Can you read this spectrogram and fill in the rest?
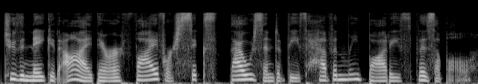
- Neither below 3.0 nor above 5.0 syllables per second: No, 5.5 syllables/s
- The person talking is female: Yes, female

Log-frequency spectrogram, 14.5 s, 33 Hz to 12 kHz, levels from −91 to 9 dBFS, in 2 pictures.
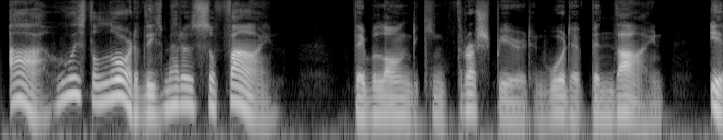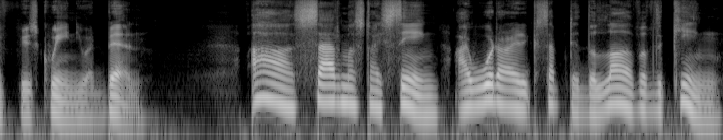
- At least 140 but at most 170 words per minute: Yes, average, 165 wpm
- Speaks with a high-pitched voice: No, low, 115 Hz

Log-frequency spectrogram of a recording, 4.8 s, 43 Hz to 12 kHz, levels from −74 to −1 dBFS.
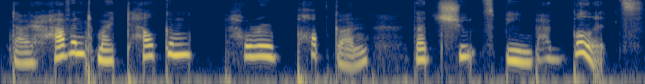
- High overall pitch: Yes, high, 245 Hz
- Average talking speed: Yes, average, 160 wpm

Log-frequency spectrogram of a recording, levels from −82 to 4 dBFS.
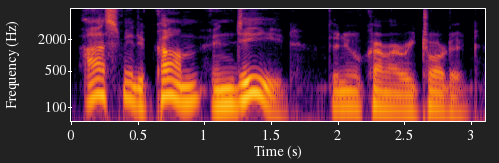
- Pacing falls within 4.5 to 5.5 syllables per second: No, 5.7 syllables/s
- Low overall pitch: Yes, low, 115 Hz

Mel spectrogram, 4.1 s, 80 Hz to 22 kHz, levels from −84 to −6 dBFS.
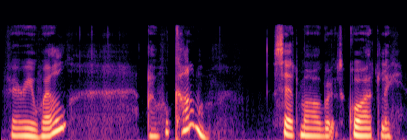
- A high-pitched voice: Yes, high, 200 Hz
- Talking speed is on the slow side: Yes, slow, 120 wpm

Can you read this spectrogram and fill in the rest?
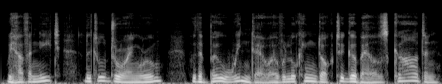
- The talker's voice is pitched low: Yes, low, 120 Hz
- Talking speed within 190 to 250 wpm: Yes, fast, 205 wpm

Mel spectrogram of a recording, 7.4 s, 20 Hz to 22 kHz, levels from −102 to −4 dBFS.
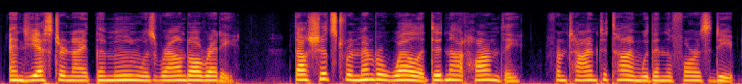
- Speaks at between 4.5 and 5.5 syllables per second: Yes, 5.0 syllables/s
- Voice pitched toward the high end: Yes, high, 205 Hz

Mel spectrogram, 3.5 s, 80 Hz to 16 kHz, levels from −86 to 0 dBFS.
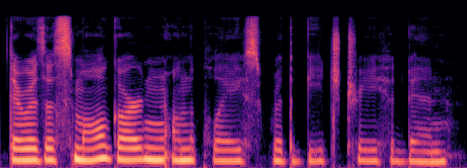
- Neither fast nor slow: No, fast, 240 wpm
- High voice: Yes, high, 200 Hz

